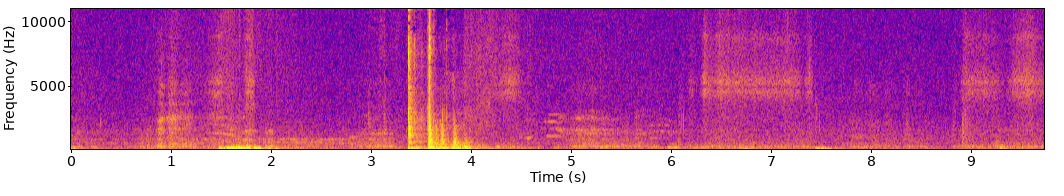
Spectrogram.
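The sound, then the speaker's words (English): Faint door sounds: two soft thuds of an open door knocking or swinging shut, separated by a short gap, over a low, steady background. “what was that about? Oh, that door was open.”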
